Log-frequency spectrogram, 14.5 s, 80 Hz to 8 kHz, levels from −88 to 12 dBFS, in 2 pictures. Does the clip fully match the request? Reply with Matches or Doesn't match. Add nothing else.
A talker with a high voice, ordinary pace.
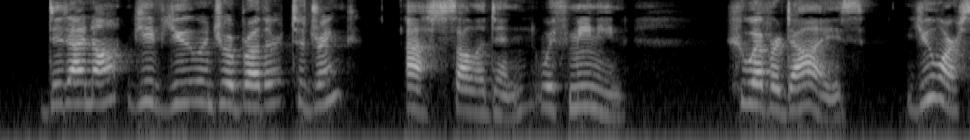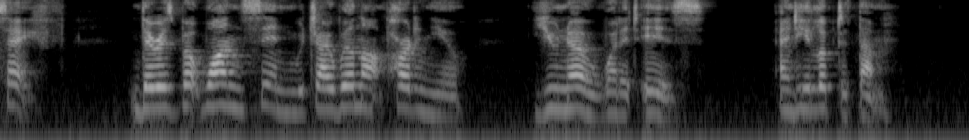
Matches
